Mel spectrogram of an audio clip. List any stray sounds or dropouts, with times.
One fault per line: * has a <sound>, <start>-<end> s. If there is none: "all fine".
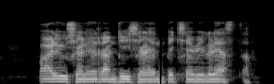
* has a dropout, 1.6-1.6 s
